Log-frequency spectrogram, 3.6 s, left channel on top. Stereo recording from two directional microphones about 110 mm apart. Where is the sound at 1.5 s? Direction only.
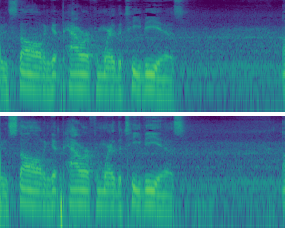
60° right (ahead or behind).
